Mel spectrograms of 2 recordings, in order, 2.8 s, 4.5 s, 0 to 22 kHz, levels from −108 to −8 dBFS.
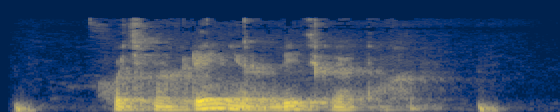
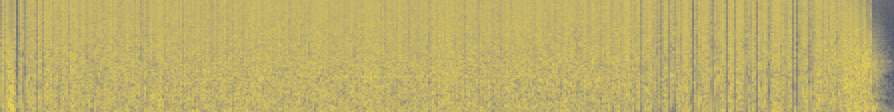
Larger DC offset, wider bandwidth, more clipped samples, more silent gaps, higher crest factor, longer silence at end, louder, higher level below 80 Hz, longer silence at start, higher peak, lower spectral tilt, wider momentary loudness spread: neither; second, 11.5 kHz vs over 20 kHz; neither; neither; first, 22 dB vs 8 dB; first, 0.35 s vs 0.05 s; second, -22 LUFS vs -5 LUFS; second, -52 dBFS vs -32 dBFS; about the same, 0.05 s vs 0 s; second, -4 dBFS vs 0 dBFS; first, -8.5 dB/octave vs 0 dB/octave; first, 25 LU vs 1 LU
